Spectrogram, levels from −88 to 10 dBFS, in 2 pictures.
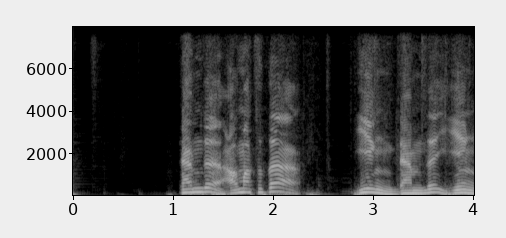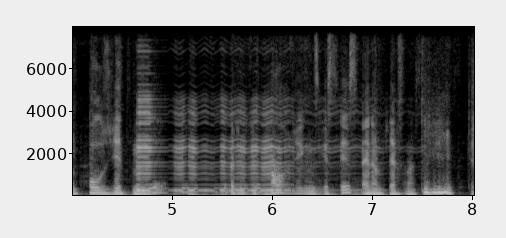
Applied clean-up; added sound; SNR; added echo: neural mask model RNNoise.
